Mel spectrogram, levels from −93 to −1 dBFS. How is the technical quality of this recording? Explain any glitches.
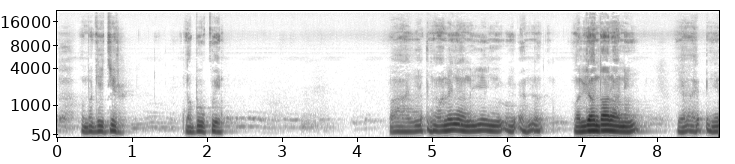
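Nothing stood out as a technical problem on listening to this speech recording, so there are no glitches to explain.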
